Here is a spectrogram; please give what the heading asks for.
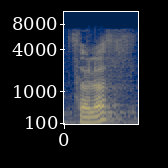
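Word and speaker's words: ثلث: Thuluth. Thuluth means third. We have here tha, which is in the red color. Above it there is dhamma, thu, thuluth.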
